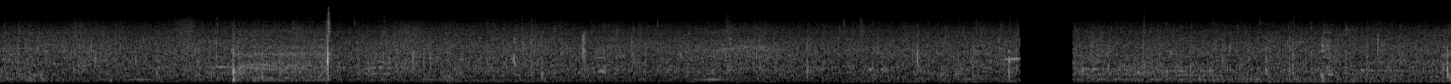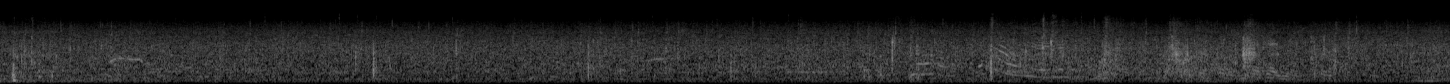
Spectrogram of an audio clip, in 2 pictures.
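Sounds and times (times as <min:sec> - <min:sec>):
rain on rocks and leaves: 0:00.0 - 0:29.0.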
